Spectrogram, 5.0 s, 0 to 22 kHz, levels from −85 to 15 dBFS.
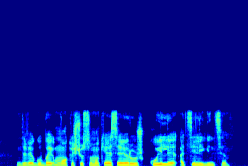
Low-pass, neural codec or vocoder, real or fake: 7.2 kHz; none; real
